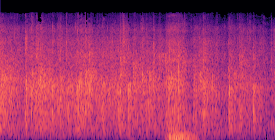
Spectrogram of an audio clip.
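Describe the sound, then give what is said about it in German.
An audience claps steadily for performers who acted out a scene, a dense, even wash of many hands with no talking over it, plus a brief low thump partway through. “Gebt doch mal einen riesen Klatschopfer für die, die haben das super gespielt.”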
